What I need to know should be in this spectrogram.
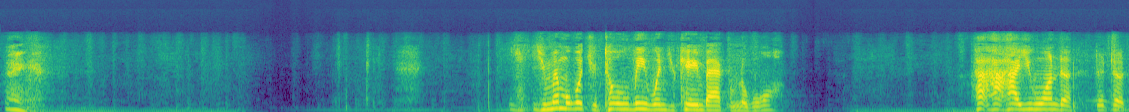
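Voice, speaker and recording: An older priest from the American South in a crime game. His voice is rough and husky, pitched slightly high. He speaks gravely and earnestly, with a halting, morally stern weariness. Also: muffled recording. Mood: pleading. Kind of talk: dramatic video game acting.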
